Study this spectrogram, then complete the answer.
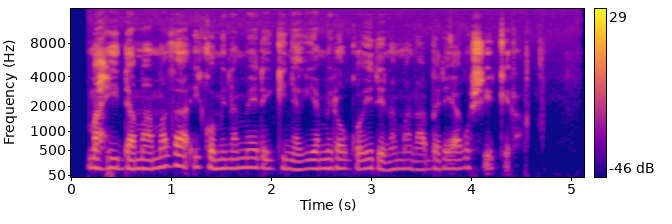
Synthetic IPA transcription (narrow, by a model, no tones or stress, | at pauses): maɦidamamaðaʔikominamɛːɾeɡiɲaɣiameɾɔɡɔeɾenamanabɛɾɛjaɣoɕiḛkḛɾa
